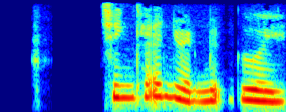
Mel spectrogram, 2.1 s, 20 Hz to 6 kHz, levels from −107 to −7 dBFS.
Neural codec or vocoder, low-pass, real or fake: none; 5.4 kHz; real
